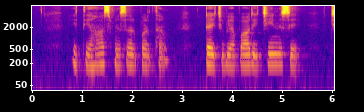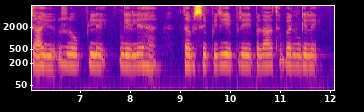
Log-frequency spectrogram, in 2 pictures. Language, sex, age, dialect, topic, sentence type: Magahi, female, 25-30, Southern, agriculture, statement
